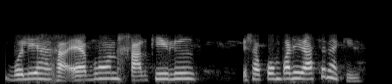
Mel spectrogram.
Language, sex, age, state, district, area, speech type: Bengali, female, 45-60, West Bengal, Darjeeling, urban, conversation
